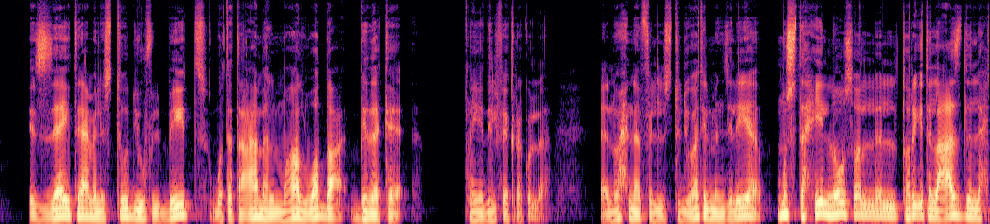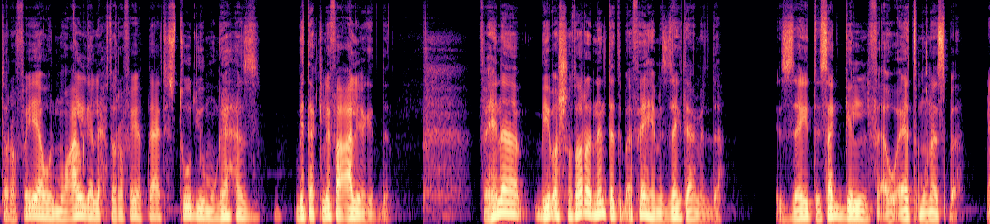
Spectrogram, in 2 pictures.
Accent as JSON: {"language": "Arabic", "country": "Egypt", "lives_now": "Dubai, United Arab Emirates", "said": "انا معايا اسرة وعايز الاسرة دي تفضل موجودة معايا في دبي. احنا من مصر كل حاجة، بس انا عايز افضل موجود في البلد"}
